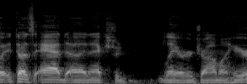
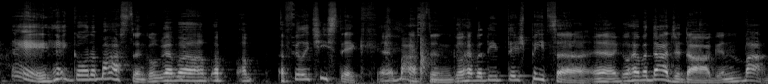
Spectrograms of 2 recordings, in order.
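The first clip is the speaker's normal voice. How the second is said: put-on jokey Boston accent, pitched higher and cocky; hammed-up Boston accent calling out orders; mock Boston accent; 6 semitones higher than usual. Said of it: "that's my Boston accent".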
